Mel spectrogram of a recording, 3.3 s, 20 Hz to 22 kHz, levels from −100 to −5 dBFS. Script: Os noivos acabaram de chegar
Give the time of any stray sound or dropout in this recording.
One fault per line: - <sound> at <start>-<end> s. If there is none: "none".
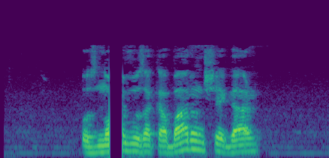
- dropout at 1.1-1.2 s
